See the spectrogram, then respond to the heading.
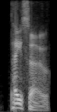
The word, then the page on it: peso: British English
